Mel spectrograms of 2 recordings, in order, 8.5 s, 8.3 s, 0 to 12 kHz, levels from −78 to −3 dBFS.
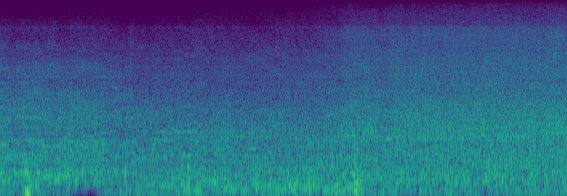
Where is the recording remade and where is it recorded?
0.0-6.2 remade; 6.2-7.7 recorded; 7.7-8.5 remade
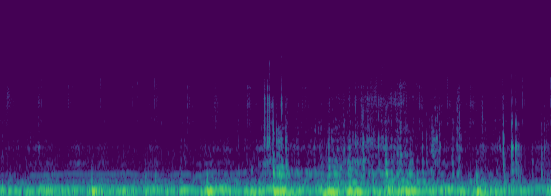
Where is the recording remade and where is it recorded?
0.0-0.6 remade; 0.6-2.7 recorded; 2.7-7.6 remade; 7.6-8.3 recorded

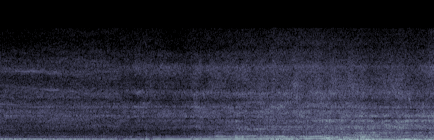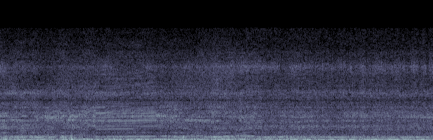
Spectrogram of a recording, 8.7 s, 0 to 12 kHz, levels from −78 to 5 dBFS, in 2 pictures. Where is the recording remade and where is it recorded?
0.0-1.2 recorded; 1.2-5.3 remade; 5.3-5.9 recorded; 5.9-6.8 remade; 6.8-8.7 recorded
